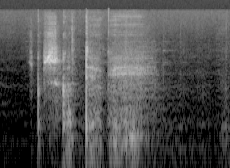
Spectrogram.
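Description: A man muttering half-whispered under his breath for about a second, as when working through figures in his head.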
